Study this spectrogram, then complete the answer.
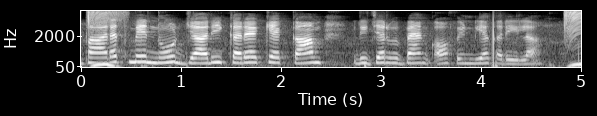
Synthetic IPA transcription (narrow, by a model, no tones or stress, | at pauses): bʱaːɾət̪mẽnoːʈ̚d͡ʒaːɾikɐɾekekaːm | ɾɪd͡ʒəɾʋbɛ̃ːŋkɔːfɪ̃ɳɖijakɐɾeːlaː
